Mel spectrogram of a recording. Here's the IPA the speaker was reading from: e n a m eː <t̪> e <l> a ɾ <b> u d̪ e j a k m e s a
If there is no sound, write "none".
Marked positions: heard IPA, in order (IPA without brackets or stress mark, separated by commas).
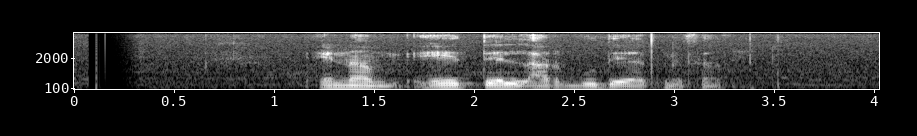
t̪, l, b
